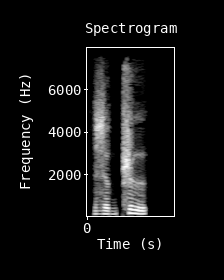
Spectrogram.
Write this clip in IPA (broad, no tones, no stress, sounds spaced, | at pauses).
z ɵ ɡ ʈ͡ʂ ɯ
